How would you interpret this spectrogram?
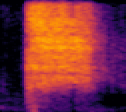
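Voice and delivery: imitated switchblade flicking open; quick hissed knife sound effect; switchblade click. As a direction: make a sharp "tsh" of a knife springing open. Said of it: "he goes".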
